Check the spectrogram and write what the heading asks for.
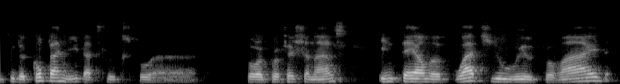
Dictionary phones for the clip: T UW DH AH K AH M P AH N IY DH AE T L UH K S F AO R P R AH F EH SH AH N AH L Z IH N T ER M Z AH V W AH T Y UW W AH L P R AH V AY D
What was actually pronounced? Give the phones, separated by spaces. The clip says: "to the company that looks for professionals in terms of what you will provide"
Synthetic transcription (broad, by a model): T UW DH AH K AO P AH N IY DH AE T L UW K S F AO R P R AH F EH SH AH N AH L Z IH N T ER M AH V W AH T Y UW W AH L P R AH V AY D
